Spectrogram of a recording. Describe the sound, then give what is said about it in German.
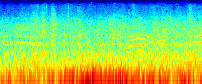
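Wind and water at a small sunny harbour in Sweden where children practise sailing small dinghies: a steady, moderately loud wash of wind noise and rippling water with faint, higher whistling tones drifting through. “Über dem kleinen Hafen von Barsebäck scheint die Sonne. Auf dem Wasser übt eine Gruppe von Kindern das Segeln in kleinen Jollen.”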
